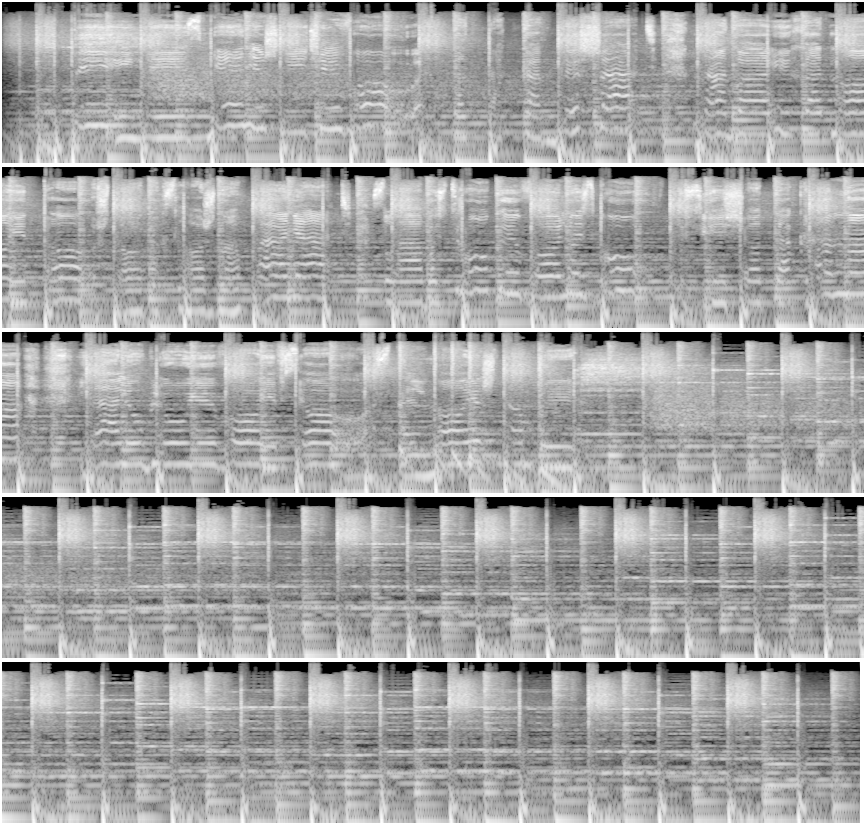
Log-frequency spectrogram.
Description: remix italo disco

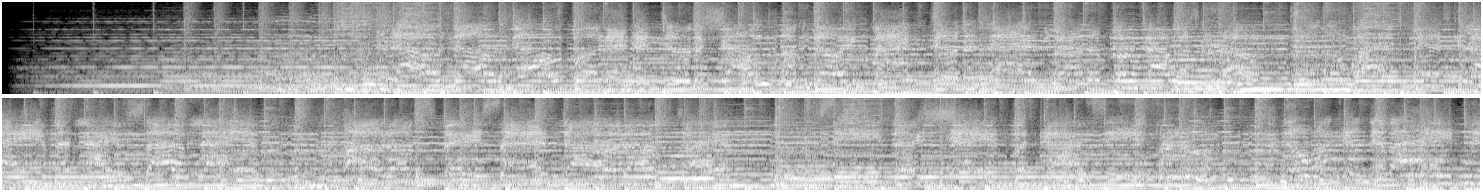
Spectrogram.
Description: dark folk stil neo folk gothic rock

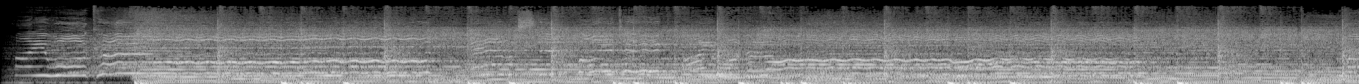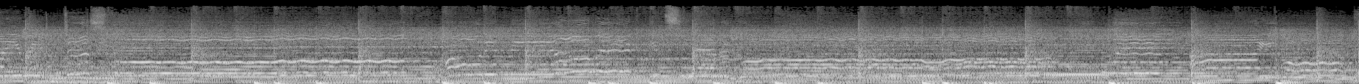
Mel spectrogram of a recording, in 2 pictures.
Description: symphonic metal

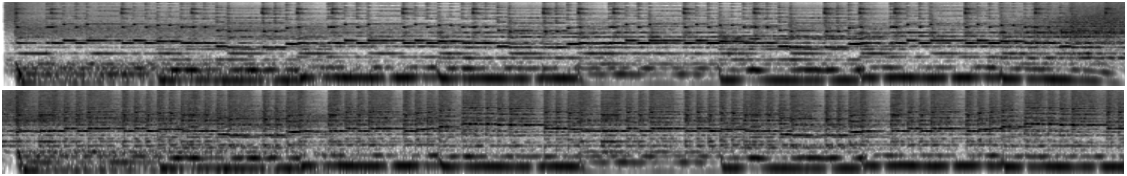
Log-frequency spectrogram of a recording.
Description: flute

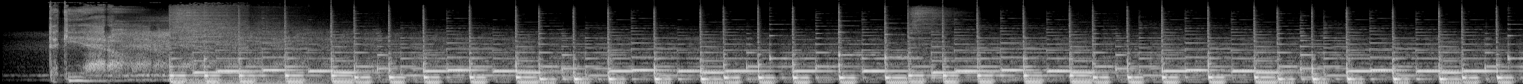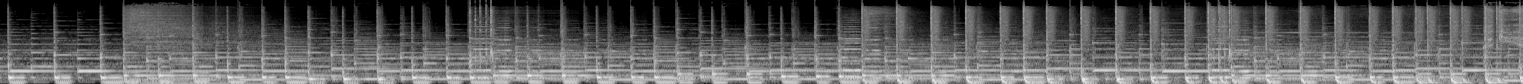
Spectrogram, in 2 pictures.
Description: vocal mix

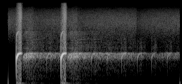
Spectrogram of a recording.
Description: plucked sms

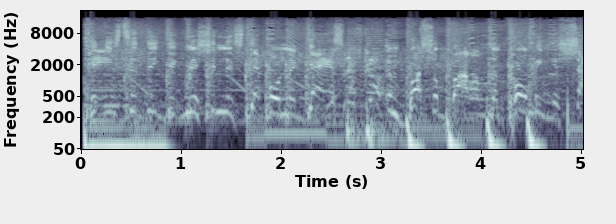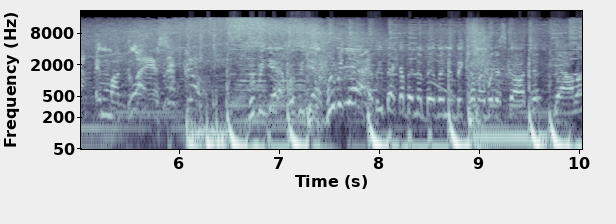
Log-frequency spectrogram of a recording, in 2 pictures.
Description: dubstep remix

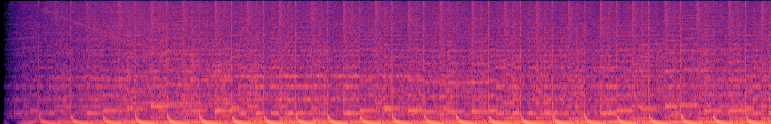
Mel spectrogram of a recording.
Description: uplifting remix

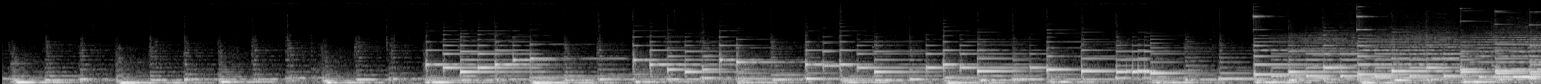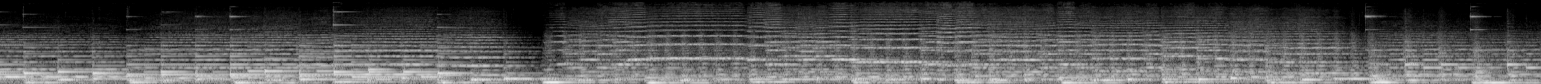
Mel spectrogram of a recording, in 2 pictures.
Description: orchestra simple and graceful

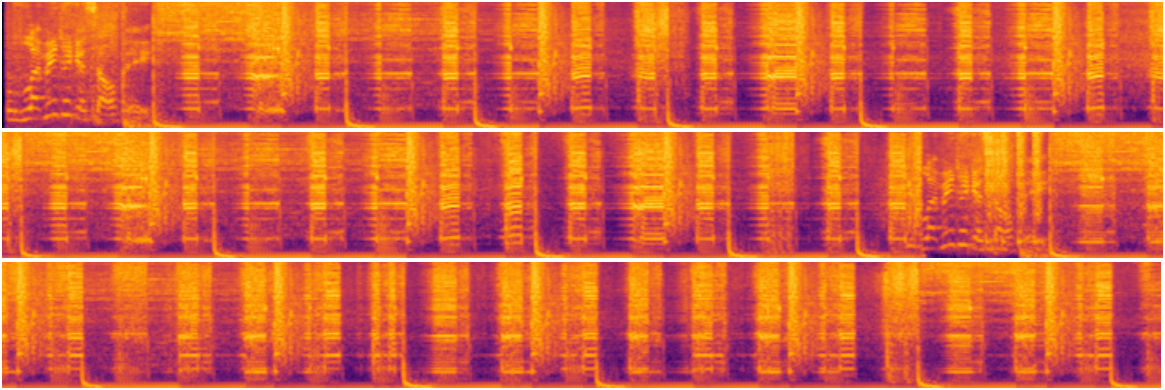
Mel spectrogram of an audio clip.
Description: trap remix

